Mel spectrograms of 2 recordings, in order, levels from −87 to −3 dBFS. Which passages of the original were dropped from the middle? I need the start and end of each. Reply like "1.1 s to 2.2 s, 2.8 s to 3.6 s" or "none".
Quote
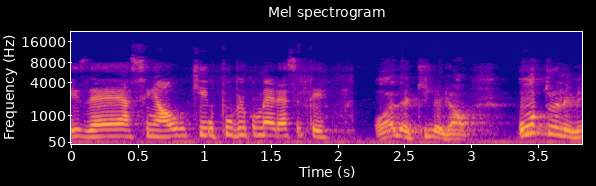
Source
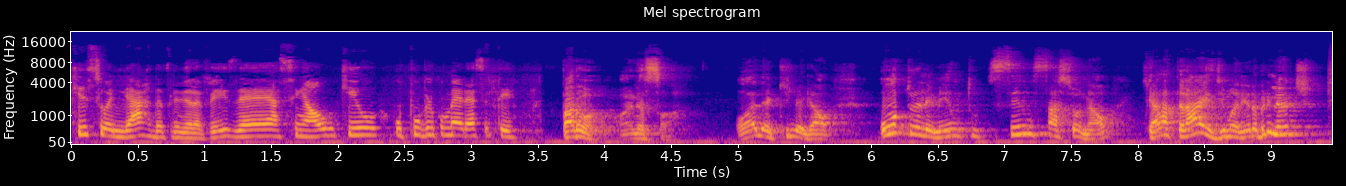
2.1 s to 2.4 s, 3.6 s to 4.9 s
